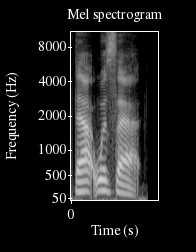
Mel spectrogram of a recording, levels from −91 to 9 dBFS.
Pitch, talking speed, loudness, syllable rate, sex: 175 Hz, 205 wpm, -15 LUFS, 4.1 syllables/s, female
